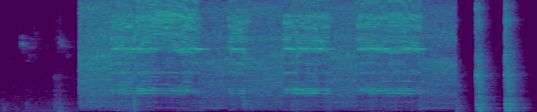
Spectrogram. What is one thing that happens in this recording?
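An angle grinder whines loudly as it grinds metal.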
